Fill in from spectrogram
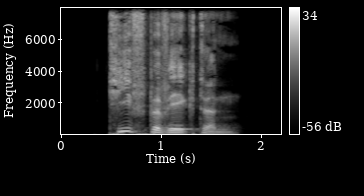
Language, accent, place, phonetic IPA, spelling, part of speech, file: German, Germany, Berlin, [ˈtiːfbəˌveːktn̩], tiefbewegten, adjective, De-tiefbewegten.ogg
- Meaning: inflection of tiefbewegt: 1. strong genitive masculine/neuter singular 2. weak/mixed genitive/dative all-gender singular 3. strong/weak/mixed accusative masculine singular 4. strong dative plural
